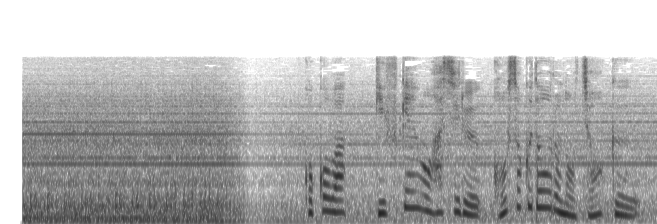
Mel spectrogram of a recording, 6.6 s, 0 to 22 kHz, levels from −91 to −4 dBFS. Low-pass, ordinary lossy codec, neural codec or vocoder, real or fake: none; none; none; real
